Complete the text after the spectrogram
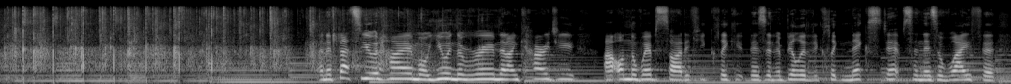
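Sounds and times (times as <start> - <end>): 
room full of people clapping in celebration: 0.0 - 4.6
sustained music playing: 0.0 - 10.1
speech: 3.2 - 10.1.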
